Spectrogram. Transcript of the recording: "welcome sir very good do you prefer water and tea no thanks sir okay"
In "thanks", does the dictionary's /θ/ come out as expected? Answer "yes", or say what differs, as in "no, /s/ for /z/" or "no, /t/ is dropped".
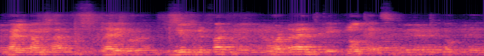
no, /t/ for /θ/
